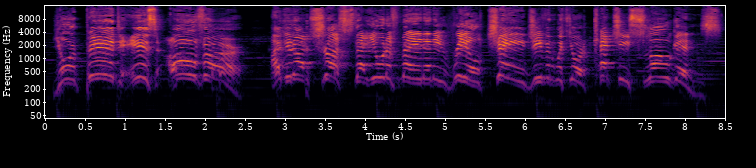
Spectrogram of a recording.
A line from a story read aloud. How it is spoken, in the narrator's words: you hear this dragon shouting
